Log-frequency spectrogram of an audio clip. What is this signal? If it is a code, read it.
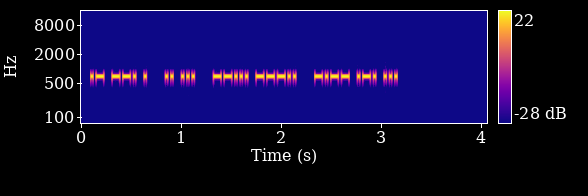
Morse code, heard as a keyed tone, about 45 wpm, 700 Hz. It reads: AGE IS 78 YRS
